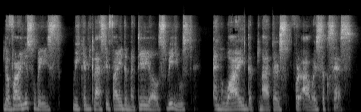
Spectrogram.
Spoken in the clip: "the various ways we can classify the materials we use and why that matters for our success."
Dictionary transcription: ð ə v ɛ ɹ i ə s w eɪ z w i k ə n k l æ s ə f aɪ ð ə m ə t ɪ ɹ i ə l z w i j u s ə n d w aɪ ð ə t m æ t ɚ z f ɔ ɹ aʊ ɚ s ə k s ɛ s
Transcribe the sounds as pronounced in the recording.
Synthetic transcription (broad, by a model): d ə v ɛ ɹ i ə s w eɪ s w i k ə n k l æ s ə f aɪ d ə m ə t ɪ ɹ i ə l s w i j u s ə n d w aɪ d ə t m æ t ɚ s f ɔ ɹ aʊ ɚ s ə k s ɛ s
